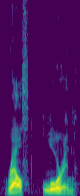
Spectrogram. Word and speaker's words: Ralph Lauren: So, I've been corrected on this a hundred times, and I'm trying to pronounce it right. Polo Ralph Lauren.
